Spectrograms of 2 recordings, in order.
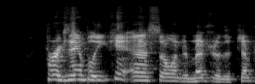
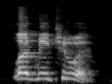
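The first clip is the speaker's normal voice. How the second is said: normal talking voice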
